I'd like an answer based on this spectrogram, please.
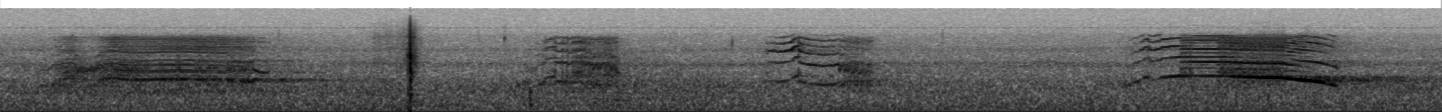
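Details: Red fox outside, probably mating, giving rasping screams and a drawn-out wavering shriek that rises then falls, with several shorter harsh calls before it and a sharp click midway, against faint steady hiss.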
